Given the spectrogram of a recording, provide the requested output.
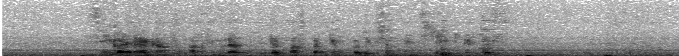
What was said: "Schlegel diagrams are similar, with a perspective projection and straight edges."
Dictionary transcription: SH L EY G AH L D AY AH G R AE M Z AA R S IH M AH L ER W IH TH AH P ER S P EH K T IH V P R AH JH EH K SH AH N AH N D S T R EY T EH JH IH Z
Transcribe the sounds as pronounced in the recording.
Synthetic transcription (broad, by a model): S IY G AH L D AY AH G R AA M S AA R S IH M AH L ER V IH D AH P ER S P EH K T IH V P R AH JH EH K SH AH N AH N D S T EY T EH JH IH S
